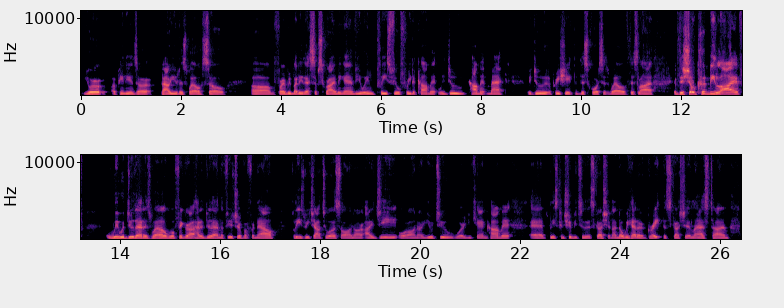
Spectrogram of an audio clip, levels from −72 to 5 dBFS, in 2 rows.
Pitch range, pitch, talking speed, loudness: 120-145 Hz, 130 Hz, 200 wpm, -25 LUFS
